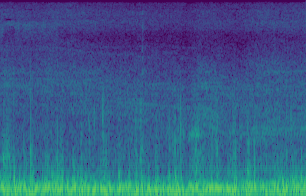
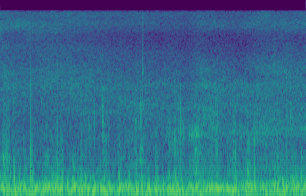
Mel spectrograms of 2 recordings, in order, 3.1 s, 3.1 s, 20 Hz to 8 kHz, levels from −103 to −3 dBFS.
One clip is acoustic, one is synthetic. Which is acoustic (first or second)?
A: first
